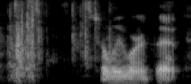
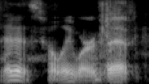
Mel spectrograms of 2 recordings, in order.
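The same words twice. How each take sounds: First: Much lower and much softer repeat; muttered echo. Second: Said in the usual way. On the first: Real, not acted. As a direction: echo it under your breath, low. Repeats the phrase quietly.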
